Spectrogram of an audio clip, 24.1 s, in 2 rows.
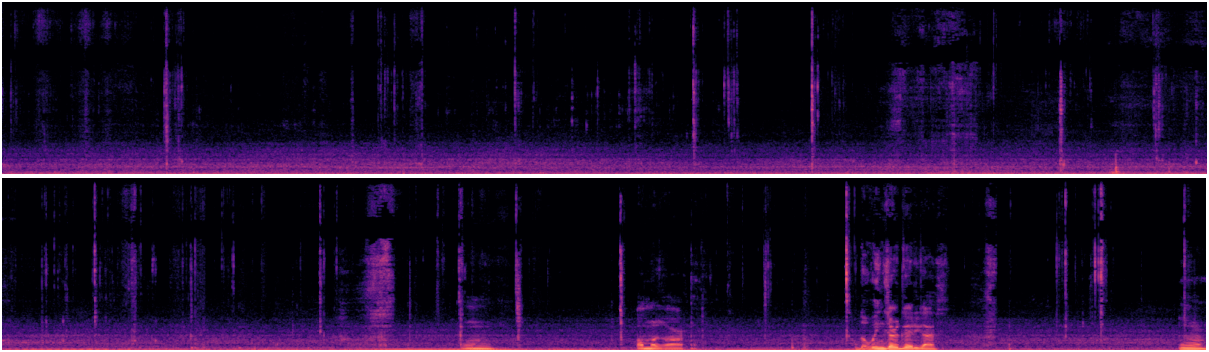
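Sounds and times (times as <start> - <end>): chewing and biting food: 0.0 - 20.6, 21.8 - 24.0
steady low hum: 0.0 - 23.8
low steady rumble: 0.0 - 24.0
wet mouth clicks and lip smacks: 16.4 - 17.4.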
